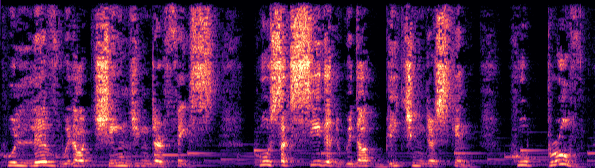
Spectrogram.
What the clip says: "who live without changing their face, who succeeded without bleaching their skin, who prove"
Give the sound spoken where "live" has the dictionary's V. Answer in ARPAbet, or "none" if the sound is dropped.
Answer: V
